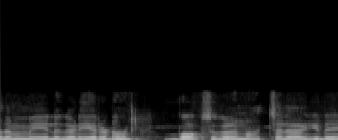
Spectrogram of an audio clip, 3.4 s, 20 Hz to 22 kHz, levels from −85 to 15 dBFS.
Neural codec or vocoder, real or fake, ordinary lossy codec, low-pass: codec, 16 kHz, 2 kbps, X-Codec, HuBERT features, trained on balanced general audio; fake; none; none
